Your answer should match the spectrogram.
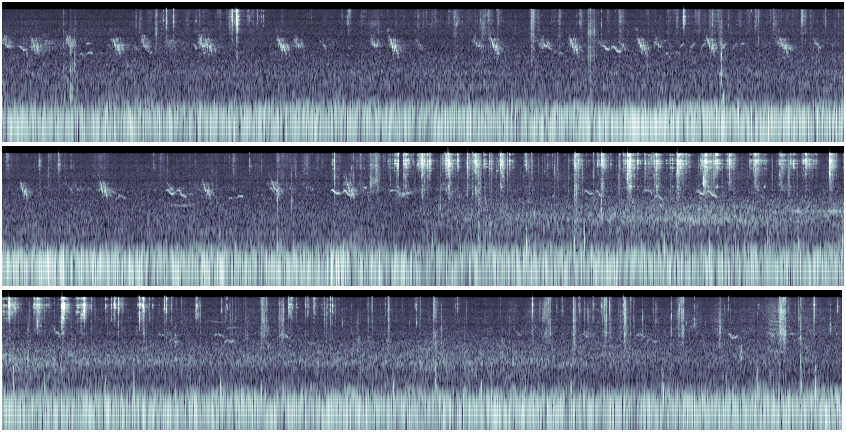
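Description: Wind rumbling on the microphone, with small birds chirping in quick, short calls through the first half. In the second half, footsteps tick on the asphalt.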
